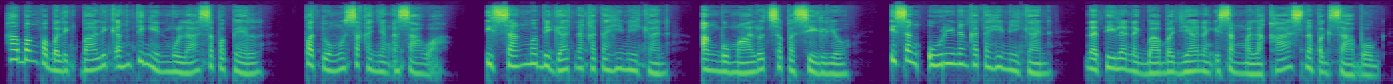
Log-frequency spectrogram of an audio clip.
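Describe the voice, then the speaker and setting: A woman's voice: low voice, darkish tone, no echo, clean studio sound. A woman with a Filipino accent narrating a dramatic scripted story as an audiobook reader.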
